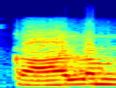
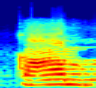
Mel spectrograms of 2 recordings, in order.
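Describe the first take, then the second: First: The L sound is pronounced with an extra vowel. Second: The L sound is left out of the word. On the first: The speaker calls it wrong. "कालम नहीं पढ़ेंगे" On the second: The speaker calls it right. "काम पढ़ेंगे"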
